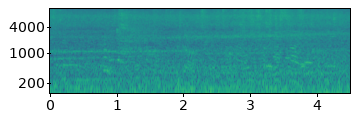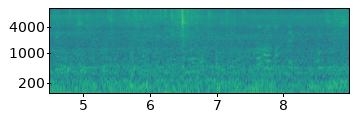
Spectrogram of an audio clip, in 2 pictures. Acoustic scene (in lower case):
subway train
